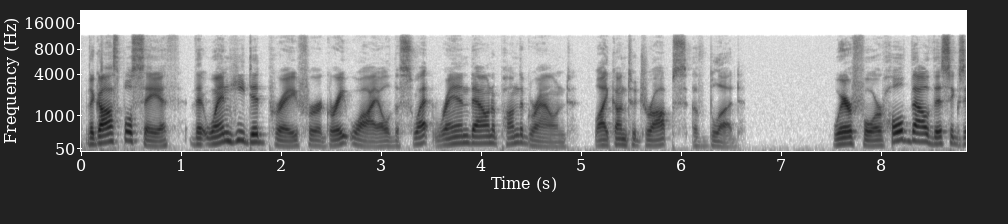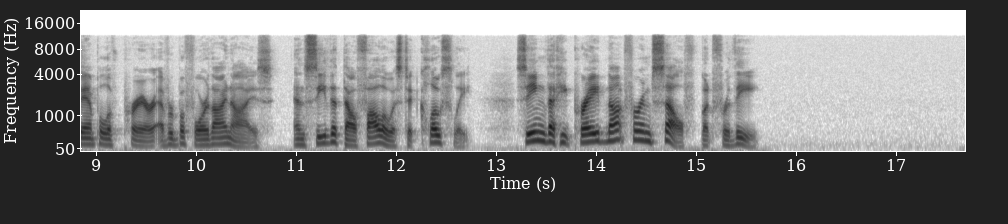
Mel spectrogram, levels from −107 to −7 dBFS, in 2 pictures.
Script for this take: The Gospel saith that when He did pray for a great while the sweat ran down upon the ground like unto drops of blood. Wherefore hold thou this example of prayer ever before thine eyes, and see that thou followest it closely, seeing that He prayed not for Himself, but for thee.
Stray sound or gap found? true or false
false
